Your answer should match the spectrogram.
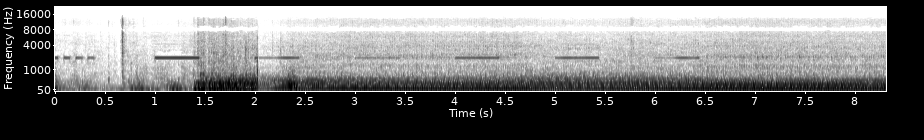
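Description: Honda Civic 1.8-litre four-cylinder engine started: it catches about a second and a half in, flares briefly, then settles into a steady, loud idle. The exhaust is open because the catalytic converter and header are missing. A dashboard warning chime beeps on and off over it.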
